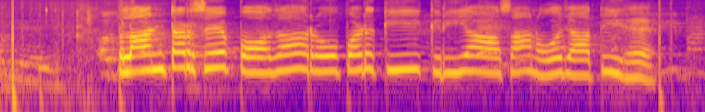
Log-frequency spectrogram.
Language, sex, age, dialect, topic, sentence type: Hindi, male, 18-24, Kanauji Braj Bhasha, agriculture, statement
